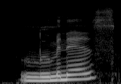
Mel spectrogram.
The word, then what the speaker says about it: Lumines: With a team containing many of the minds behind rhythm games like Rez and Lumines. Yeah, I said it right.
